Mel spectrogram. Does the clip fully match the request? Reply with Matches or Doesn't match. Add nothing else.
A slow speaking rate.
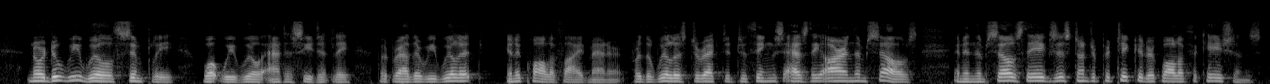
Doesn't match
